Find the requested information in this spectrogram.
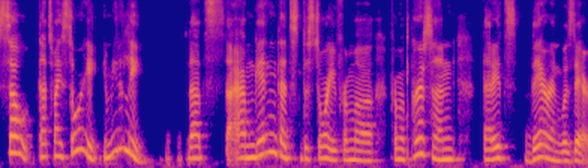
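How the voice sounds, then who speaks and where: Against a quiet background, a woman with a Spanish accent talks at a moderate pace, fairly high-pitched and somewhat breathy. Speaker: TV news reporter. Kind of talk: guest talk with Q&A.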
